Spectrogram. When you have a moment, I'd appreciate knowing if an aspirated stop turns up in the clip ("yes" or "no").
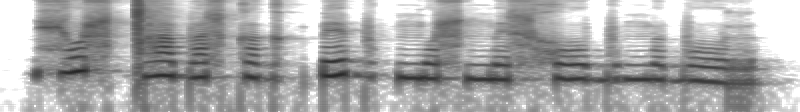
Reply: no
